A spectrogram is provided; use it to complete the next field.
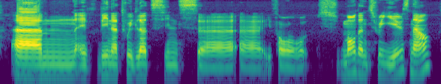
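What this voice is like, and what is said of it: French accent in English. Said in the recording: “I, am French, as you said, and might have guessed with my French accent in English.”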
